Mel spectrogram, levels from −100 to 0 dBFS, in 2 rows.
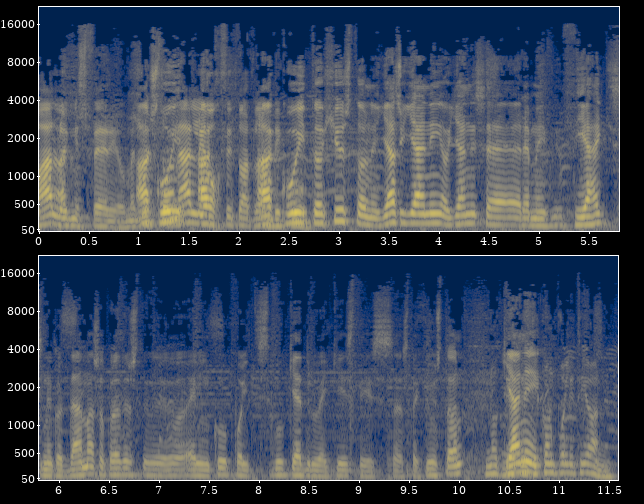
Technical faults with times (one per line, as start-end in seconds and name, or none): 3.61 damaged data in a compressed stream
